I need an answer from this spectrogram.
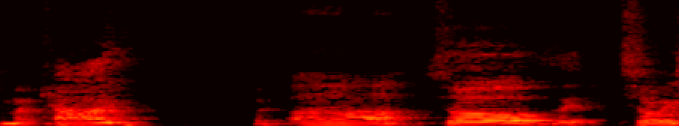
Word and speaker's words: McKay: One of our friends, Tony, gave us all nicknames because my surname is McKay, but it's pronounced McKay.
